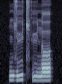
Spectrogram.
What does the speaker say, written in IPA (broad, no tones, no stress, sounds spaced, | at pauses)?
n z y t͡sʼ y n ʌ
